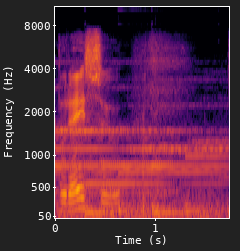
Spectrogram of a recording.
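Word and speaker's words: ブレス: breath in Japanese, which they wouldn't pronounce English breath, they'd pronounce it buresu.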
